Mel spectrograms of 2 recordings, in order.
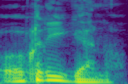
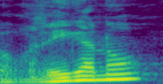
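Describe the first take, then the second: First: The stress is on the second syllable. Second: The stress is not on the second syllable. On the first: This is the standard form. "auf jeden Fall auf der zweiten Silbe betont" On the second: This is a dialectal, non-standard form. "Das ist nicht die Standardform"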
